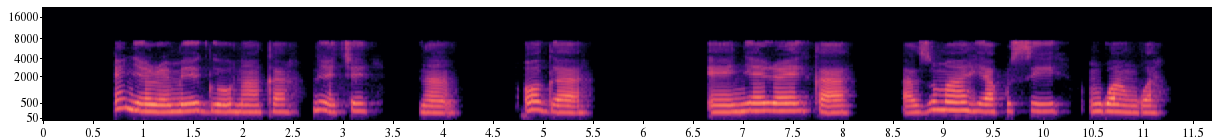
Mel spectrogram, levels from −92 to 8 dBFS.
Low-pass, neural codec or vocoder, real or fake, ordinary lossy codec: 7.2 kHz; vocoder, 44.1 kHz, 128 mel bands every 256 samples, BigVGAN v2; fake; none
